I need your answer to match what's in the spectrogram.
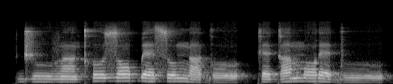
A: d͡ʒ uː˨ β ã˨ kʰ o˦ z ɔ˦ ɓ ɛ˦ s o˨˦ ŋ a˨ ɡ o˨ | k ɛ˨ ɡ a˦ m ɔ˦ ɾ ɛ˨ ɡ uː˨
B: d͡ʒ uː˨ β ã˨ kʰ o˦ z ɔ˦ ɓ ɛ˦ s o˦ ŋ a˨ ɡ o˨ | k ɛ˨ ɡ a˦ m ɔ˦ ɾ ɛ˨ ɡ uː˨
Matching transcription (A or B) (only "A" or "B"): B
